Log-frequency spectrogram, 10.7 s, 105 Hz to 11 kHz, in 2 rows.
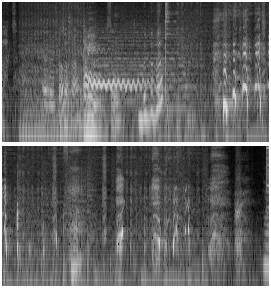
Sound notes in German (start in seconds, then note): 1.4 Leises Flüstern; 3.2 Klirren; 3.5 Lachen; 7.4 Lockere Musik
